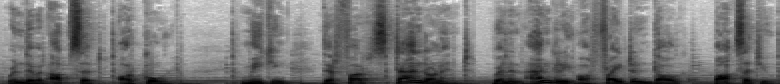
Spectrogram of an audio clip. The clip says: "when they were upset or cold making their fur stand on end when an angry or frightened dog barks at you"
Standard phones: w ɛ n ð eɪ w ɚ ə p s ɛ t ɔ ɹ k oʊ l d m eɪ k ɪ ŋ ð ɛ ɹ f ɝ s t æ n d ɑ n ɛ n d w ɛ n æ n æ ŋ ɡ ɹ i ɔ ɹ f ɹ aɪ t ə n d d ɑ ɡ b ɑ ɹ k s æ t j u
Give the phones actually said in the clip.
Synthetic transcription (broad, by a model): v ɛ n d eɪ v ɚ ə p s ɛ t ɔ ɹ k oʊ l d m eɪ k ɪ ŋ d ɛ ɹ f ɝ s t æ n d ɑ n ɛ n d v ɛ n æ n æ ŋ ɡ ɹ i ɔ ɹ f ɹ aɪ t ə n d d ɑ ɡ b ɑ k s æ t j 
